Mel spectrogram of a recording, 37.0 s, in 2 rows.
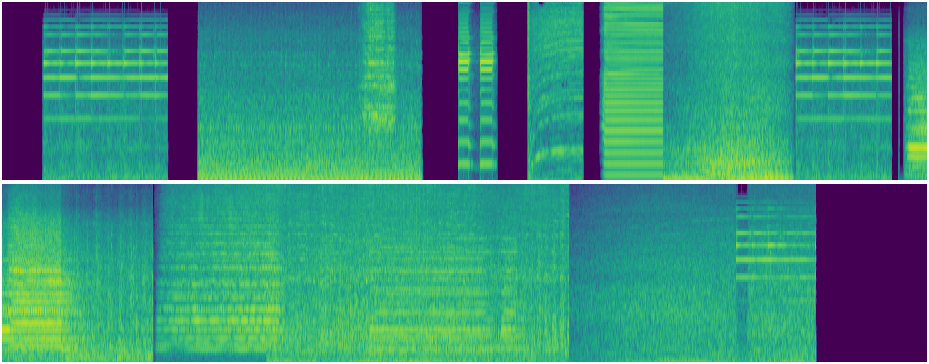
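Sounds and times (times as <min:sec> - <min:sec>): train rumbling along track: 0:04.0 - 0:08.4, 0:13.2 - 0:15.9, 0:18.2 - 0:34.8
train horn blasts: 0:09.1 - 0:09.9, 0:12.0 - 0:13.4, 0:18.0 - 0:20.1, 0:21.6 - 0:24.2, 0:25.8 - 0:29.1.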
